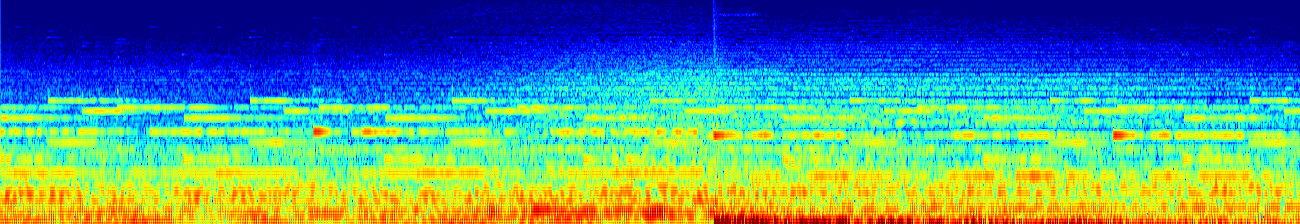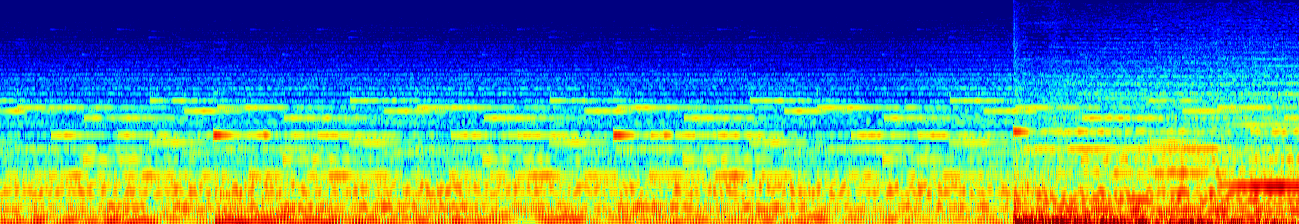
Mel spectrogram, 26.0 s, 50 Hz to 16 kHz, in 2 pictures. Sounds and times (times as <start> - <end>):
Music: 0.0 - 25.9.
